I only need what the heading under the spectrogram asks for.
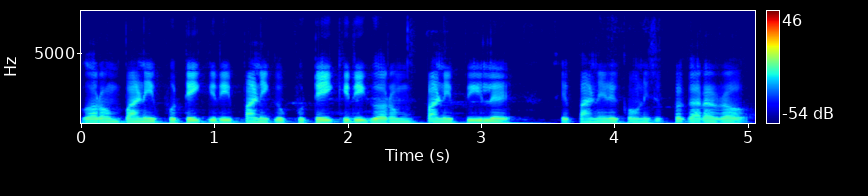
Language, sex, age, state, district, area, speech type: Odia, male, 18-30, Odisha, Malkangiri, urban, spontaneous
